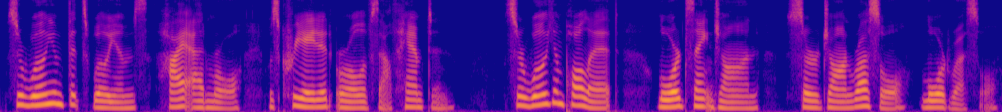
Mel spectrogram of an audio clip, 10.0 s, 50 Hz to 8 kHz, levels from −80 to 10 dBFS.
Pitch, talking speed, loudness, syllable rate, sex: 190 Hz, 130 wpm, -19 LUFS, 4.0 syllables/s, female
